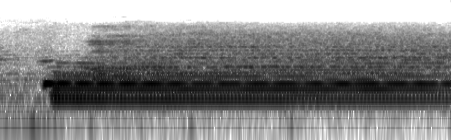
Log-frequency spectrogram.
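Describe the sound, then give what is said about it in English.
A train horn blasts loud as a train approaches, a single sustained chord with steady stacked tones that holds for a couple of seconds over a low rumble of rail noise. “Uh, Train. Train's coming.”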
